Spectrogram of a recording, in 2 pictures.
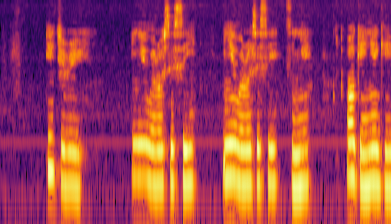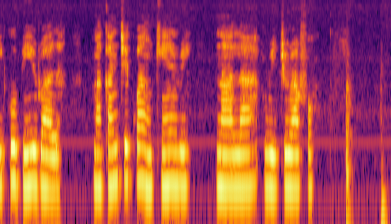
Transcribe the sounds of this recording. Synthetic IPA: i˦d͡ʒi˨ɾe˨ | i˦ɲe˦wʷe˨ɾɔ˨˦sɪ˦si˦ | i˦ɲe˦we˨ɾɔ˦sɪ˦si˦si˨ɲe˦ | ɔ˦ɡe˨ɲe˦ɡɪ˦o˦bi˨i˦ɾu˦a˨la˨ | ma˨ka˨n̩˦t͡ʃe˦kʷa˦ŋ̩˨kʰe˦n̩˦ɾi˦ | na˨a˨la˦ɾi˨d͡ʒu˦ɾa˦fɔ˦

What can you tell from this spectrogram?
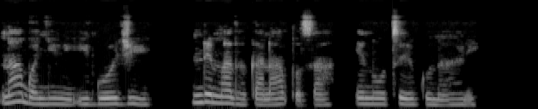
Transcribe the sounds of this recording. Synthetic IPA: na˦a˦ɡ͡ba˨ɲe˨ɣi˨ʔi˨ɡʷo˦d͡ʒiː˦ | n̩˦dɪ˦ma˦dʊ˨ka˨na˨a˦pʊ˨sa˦ | ɪ˦nʊ˦tʊ˦e˦ku˦na˨a˦ɾɪ˦

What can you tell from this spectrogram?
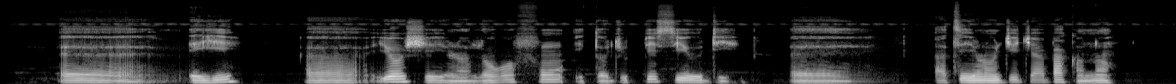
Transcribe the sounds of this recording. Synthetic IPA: ɛ˨ | e˨ji˨˦˧ | joː˦ʃe˧i˨ɾ̃ã˨lɔ˨˦wɔ˦fũ˦i˦˨tɔ˨d͡ʒu˨˦pi˦si˧o˧di˨ | a˨tʰi˧ɾ̃ũ˧d͡ʒi˦d͡ʒa˦ba˦˨kã˧˨nãː˦˨

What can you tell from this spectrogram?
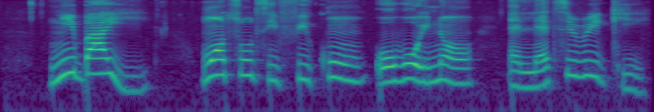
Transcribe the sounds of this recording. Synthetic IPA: nĩ˦ba˦ji˨˦ | w̃ɔ̃˦tũ˦ti˧fi˧kũ˦o˧wo˧i˨nãː˦˨ | ɛ˨lɛ˨˦ti˦ɾi˦ki˨

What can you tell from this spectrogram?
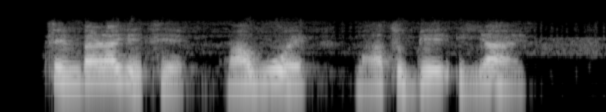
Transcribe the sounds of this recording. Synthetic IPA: ti˦m̩˦ba˦ɾa˦je˦˨tʰi˨ɛ˧˨ | mãː˨˦wo˦ɛ˧ | mãː˨˦tũ˦ɡ͡be˦i˦˨ja˦˨ɛ˨

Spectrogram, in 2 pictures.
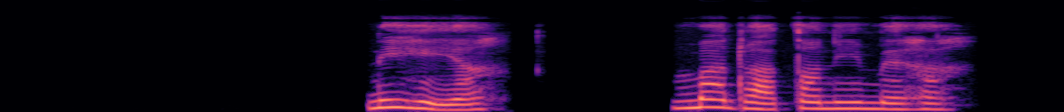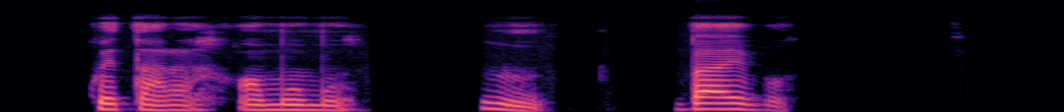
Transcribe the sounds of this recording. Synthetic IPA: ni˦ɦi˨ja˦ | m̩˦ma˦dʊ˨a˨tɔ˦ni˦me˦ɦa˦ | kʷe˨ta˨ɾa˨ɔ˨mʊ˦mʊ˨ | ba˦ɪ˦bʊ˨

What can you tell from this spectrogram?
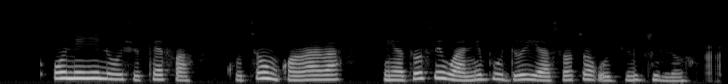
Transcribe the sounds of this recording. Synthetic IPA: o˦nĩ˦nĩ˦nũ˧˦o˧ʃu˨kɛ˦fa˨ | kʰo˨to˦ŋ̩˦˨kã˨ɾa˦ɾa˦ | ɛ˨j̃ã˨to˨˦si˦˨wa˨nĩ˨˦bu˦˨do˨˦i˦˨a˨sɔ˨˦tɔ˦˨o˨d͡ʒu˨˦i˦d͡ʒi˦˨lɔ˨˦

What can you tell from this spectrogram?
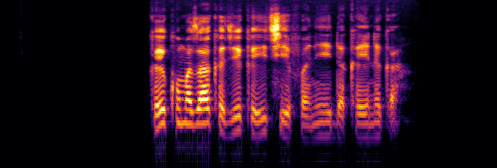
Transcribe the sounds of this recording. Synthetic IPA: ka˦jkʷʊ˦ma˦zaː˦ka˨d͡ʒeː˦ka˨ji˦t͡ʃeː˨ɸɐ˨neː˦da˨kʰa˦jnɪ˦kʼaː˨

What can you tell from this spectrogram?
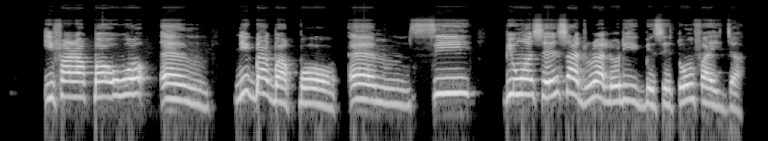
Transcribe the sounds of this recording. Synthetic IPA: i˨fa˧ɾa˧k͡pɔ˧o˦wo˦ | ɛ˦˨m̩˨ | nĩ˦ɡ͡ba˦˨ɡ͡ba˨k͡pɔ˨ | ɛ˦˨m̩˨si˦ | bi˦w̃ɔ̃˦ʃe˧˦n̩˦ʃa˦˨dũ˨˦ɾa˦˨lo˨˦ɾi˦i˦˨ɡ͡be˨se˨to˨˦n̩˦fa˧i˨d͡ʒa˨

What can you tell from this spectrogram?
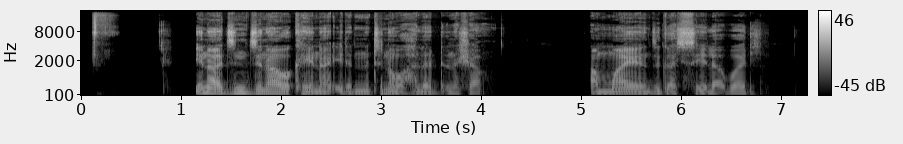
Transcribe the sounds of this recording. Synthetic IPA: ʔɪ˦naː˨d͡ʒɪ˦nd͡ʒɪ˨naː˦wa˨kʰa˦jnaː˦ʔɪ˨dɐ˦nːa˦tʊ˦na˨wɐ˨ɦa˦lɐ˨rda˨na˦ʃa˦ʔ | ʔa˨mːaː˦jɐ˨nzʊ˦ɡaː˨t͡ʃi̥˦sa˦jlaː˨baː˦ɾiː˦

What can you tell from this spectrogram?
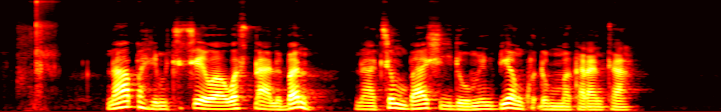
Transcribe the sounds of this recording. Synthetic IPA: na˦ɸɐ˨ɦɪ˨mt͡ʃi̥˦t͡ʃeː˦˨waː˨wɐ˦su̥˦ɗaː˨lɪ˨bɐ˦˨nː | aː˨t͡ʃɪ˦˨mbaː˦ʃiː˨doː˨mɪ˦mbɪ˦jɐ˨ŋkʷʊ˦ɗɪ˦mːɐ˦kɐ˦ɾɐ˦ntaː˦

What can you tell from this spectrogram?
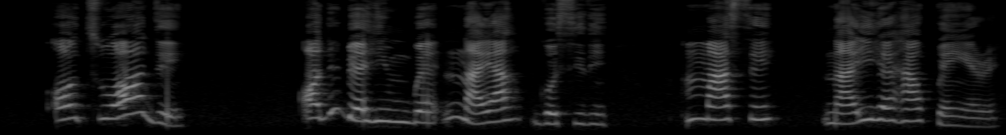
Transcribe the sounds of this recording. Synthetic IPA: o˦tu˨ɔ˦dɪ˨ | ɔ̰˨dɪ˦be˨ɦi˨ŋ͡m̩˨ɡ͡be˨n̩˦na˨ja˦ɡo˨si˨ɾi˨ | m̩˦ma˦sɪ˦ | na˨i˦ɦe˦ɦa˦kʷe˨ɲe˨ɾe˨

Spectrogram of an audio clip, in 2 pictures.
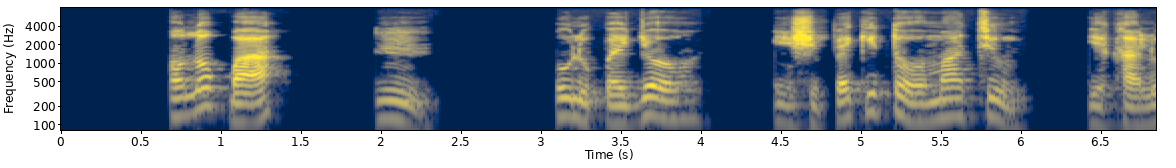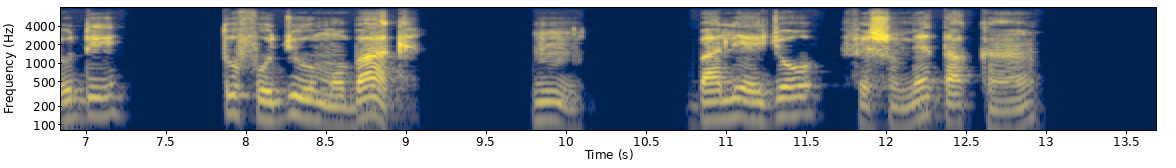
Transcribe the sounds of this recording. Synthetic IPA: ɔ˧lɔ˦k͡pã˨˦˨ | o˧lu˨k͡pɛ˨d͡ʒɔ˦ | ñ̩˨ʃi˨pɛ˨˦ki˦tɔ˦˨˧ma˦ti˦u˨ | e˨kʰa˨lo˨˦de˦ | to˦fo˧d͡ʒu˦o˧mɔ̃˨ba˦˨k̩˦˨ | ba˧˦le˦ɛ˧d͡ʒɔ˦fɛ˨sũ˨mɛ˨˦ta˧kã˨˦

